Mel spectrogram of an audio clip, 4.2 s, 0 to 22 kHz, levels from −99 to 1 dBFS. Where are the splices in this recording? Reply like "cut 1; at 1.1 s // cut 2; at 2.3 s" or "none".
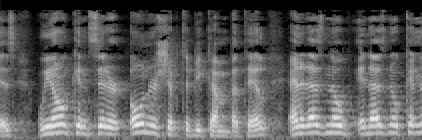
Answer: none

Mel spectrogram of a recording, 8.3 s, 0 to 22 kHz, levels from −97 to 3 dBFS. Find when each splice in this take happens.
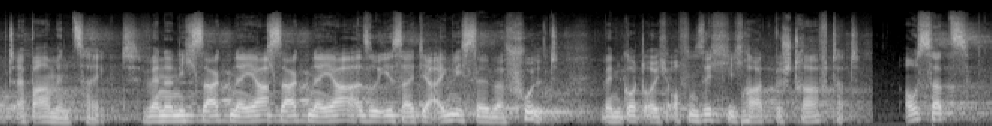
cut 1; at 2.2 s // cut 2; at 6.2 s // cut 3; at 7.3 s

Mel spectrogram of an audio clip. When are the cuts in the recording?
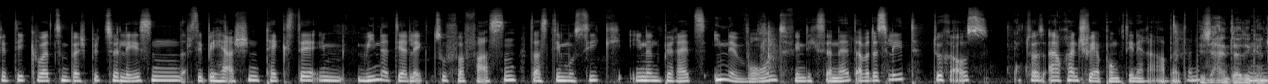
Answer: cut 1; at 1.9 s // cut 2; at 4.3 s // cut 3; at 8.9 s

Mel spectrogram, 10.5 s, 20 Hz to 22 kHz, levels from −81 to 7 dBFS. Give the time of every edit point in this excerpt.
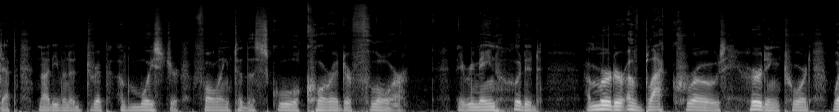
none

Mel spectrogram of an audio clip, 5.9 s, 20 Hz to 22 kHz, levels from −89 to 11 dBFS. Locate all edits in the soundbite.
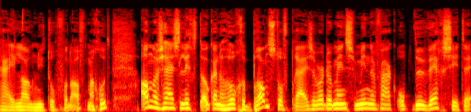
none

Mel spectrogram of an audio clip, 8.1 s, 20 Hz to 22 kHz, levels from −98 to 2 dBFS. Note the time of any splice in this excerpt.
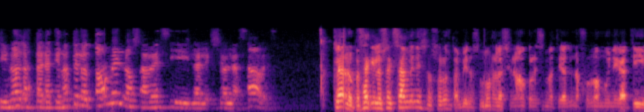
cut 1; at 5.6 s

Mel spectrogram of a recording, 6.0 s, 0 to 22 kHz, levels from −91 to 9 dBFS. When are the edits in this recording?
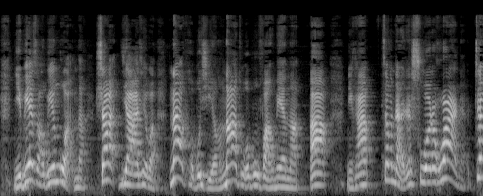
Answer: cut 1; at 4.8 s

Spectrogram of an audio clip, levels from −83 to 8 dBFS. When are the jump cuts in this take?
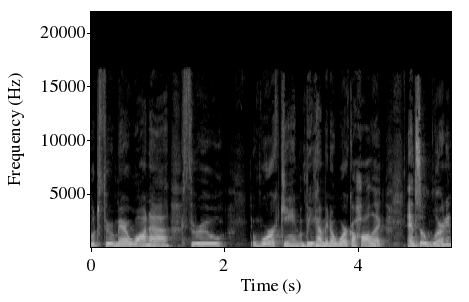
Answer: cut 1; at 1.3 s // cut 2; at 3.1 s

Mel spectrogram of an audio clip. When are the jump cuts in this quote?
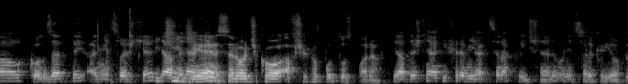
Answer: none

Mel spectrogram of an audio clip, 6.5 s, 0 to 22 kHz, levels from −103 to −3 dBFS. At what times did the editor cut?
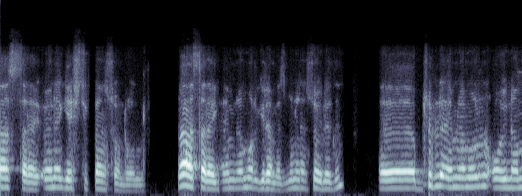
cut 1; at 2.7 s // cut 2; at 3.7 s // cut 3; at 5.3 s

